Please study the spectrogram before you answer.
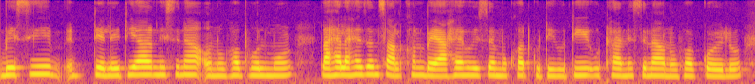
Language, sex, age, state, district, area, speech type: Assamese, female, 18-30, Assam, Biswanath, rural, spontaneous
